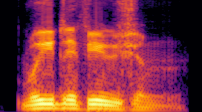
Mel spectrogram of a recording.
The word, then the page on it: rediffusion: British English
